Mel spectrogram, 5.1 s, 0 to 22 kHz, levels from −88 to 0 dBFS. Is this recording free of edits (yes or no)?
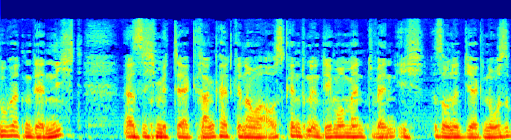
no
